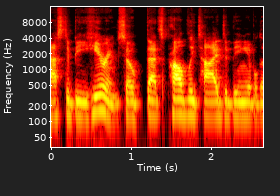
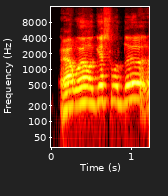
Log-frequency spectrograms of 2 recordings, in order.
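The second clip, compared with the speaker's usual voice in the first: put-on laid-back Tennessee accent, pitched up; 10 semitones higher, 4 dB louder than usual. Imitating Tennessee folk agreeing to a job, laid-back accent. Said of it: "the Tennessee accent".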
